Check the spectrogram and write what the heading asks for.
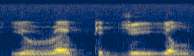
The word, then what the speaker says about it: uropygial: Okay, Sheila, what is a uropygial gland? Uropygial gland. That's what I'm told. I asked how to pronounce it before, and that's what they said.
